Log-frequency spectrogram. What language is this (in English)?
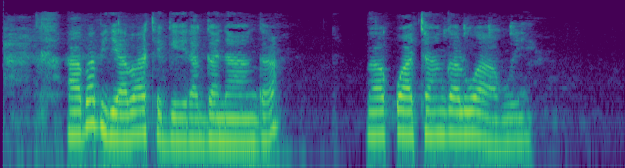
Ganda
